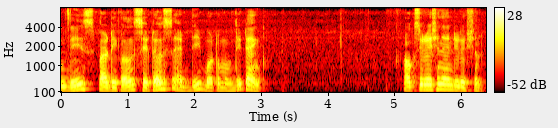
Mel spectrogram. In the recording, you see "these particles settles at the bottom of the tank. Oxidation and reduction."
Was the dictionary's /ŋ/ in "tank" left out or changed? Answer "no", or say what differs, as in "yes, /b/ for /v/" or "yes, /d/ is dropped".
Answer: no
